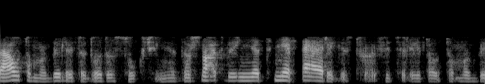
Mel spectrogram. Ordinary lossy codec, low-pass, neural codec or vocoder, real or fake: MP3, 32 kbps; 3.6 kHz; vocoder, 22.05 kHz, 80 mel bands, HiFi-GAN; fake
